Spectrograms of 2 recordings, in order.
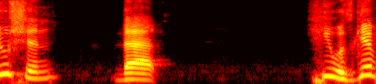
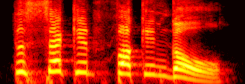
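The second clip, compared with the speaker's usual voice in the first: higher, louder and slow, drawn out in frustration; exasperated outburst; 8 semitones higher, 5 dB louder than usual. Real, not acted. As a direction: spit it out in disbelief at the goal. Ranting about conceded goal.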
